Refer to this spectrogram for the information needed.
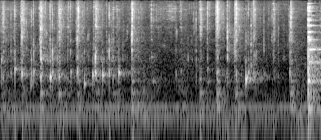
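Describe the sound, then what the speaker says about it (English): Frittata ingredients mixed with Welsh laverbread in a bowl, a utensil scraping and clinking steadily against the bowl in quick repeated strokes, close and fairly quiet, with no talk. "So mix all those in."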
